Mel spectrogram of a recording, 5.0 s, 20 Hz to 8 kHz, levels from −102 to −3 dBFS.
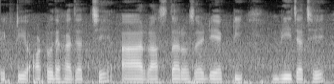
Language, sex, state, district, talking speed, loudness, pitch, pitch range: Bengali, male, West Bengal, Alipurduar, 145 wpm, -19 LUFS, 110 Hz, 110-115 Hz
